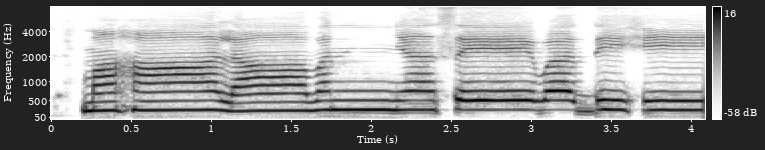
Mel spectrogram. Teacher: ధీ అనేది మహాప్రాణాక్షరము, పక్కన విసర్గ ఉంది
